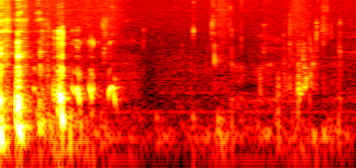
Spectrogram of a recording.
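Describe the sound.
Tasting a sip of freshly brewed coffee: a quick cluster of slurps and wet mouth smacks, followed by quiet, faint mouth sounds and breathing.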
